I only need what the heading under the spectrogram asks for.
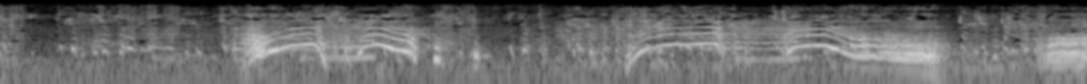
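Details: In a hyena and African wild dog encounter, hyenas give strained, arching wails that slide up then drop within about a second, in clusters with brief pauses, mixed with other squeals and background noise.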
